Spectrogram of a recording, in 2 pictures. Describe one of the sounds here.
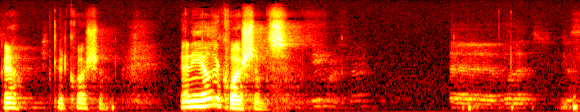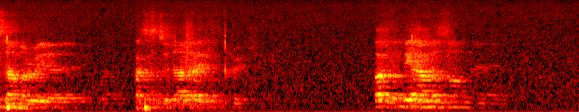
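A man speaks through a microphone over loudspeakers in a large room, in short bursts with pauses.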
